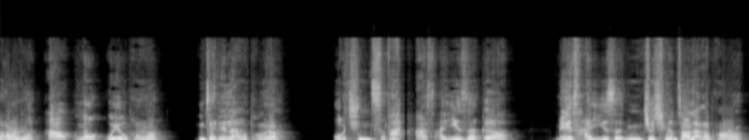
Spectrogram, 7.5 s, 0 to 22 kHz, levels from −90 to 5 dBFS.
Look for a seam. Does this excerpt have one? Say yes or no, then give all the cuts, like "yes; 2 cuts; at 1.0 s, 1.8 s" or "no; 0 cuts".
no; 0 cuts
